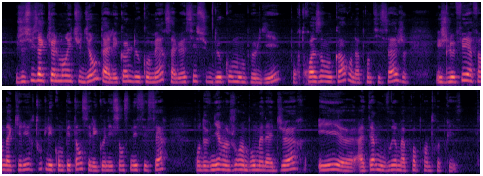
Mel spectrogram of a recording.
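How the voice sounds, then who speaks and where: A woman at medium pitch and a fairly quick pace, ordinary pitch variation, noticeable background noise. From Madagascar (Toamasina). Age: 20s. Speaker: pageant candidate, business student. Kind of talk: candidate self-presentation video. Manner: hesitant, frequent filler sounds.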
